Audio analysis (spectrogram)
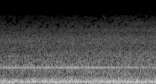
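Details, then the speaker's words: Furnace after replacing the transformer, control board, blower motor and capacitor: the new capacitor charges, then the blower kicks on with a steady, strong low hum and even airflow rush, no rattle or squeal, running nice and fast; normal blower operation. "There it goes. It's kicked on. And it's running real nice and fast. Oh yeah. Now that's what it should be doing."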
